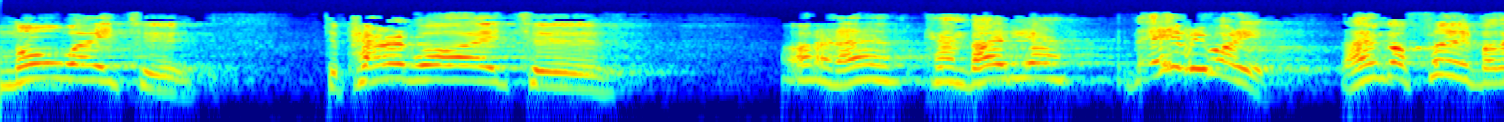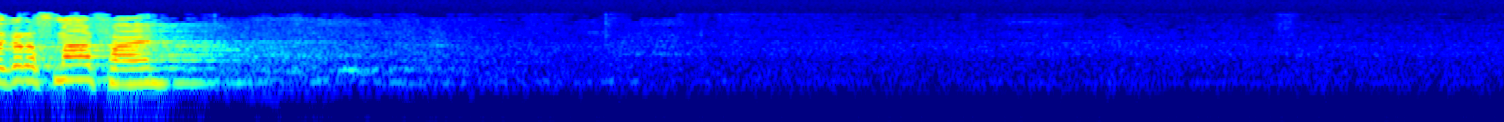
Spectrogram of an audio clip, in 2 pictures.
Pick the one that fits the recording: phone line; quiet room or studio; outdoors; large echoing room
large echoing room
